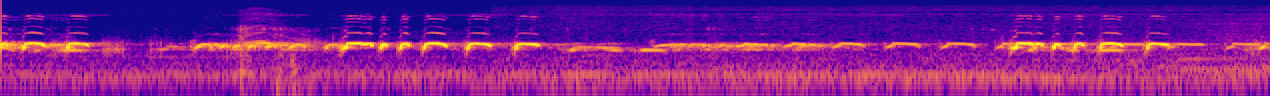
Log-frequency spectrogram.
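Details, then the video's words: Local zebra dove in the ngristal singing style: soft, rapid, rippling cooing notes in rhythmic phrases, pausing briefly then resuming, over a low background hum. "perkutut lokal gacor.suara ngristal"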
